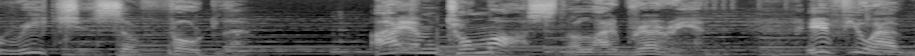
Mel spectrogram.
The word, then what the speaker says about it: Tomas: the Decades it seems Tomas I'm sorry that is apparently the way to pronounce his name well I guess there's no h after the te he's just trying to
